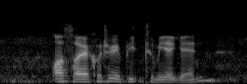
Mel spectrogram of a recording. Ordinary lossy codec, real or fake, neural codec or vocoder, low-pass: Opus, 32 kbps; fake; codec, 16 kHz, 4 kbps, X-Codec, HuBERT features, trained on LibriSpeech; 7.2 kHz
